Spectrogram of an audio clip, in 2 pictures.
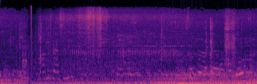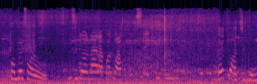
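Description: People talking at an open-air street market over a steady low rumble of vehicle engines, which gets louder about three seconds in.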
